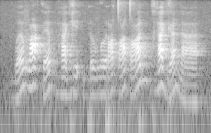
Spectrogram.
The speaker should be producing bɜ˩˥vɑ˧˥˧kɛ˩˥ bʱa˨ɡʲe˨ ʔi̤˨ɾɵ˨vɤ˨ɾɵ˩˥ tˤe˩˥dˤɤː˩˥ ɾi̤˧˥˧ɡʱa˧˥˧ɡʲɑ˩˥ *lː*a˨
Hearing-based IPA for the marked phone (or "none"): n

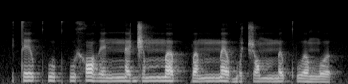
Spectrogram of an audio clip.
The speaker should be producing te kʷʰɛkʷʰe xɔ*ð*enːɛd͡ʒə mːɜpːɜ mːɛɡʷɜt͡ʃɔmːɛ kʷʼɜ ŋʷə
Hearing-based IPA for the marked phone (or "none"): ð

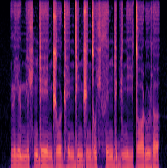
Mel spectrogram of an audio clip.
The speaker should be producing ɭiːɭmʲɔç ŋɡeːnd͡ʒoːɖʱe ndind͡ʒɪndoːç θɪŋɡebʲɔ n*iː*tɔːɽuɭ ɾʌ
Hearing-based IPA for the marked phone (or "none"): iː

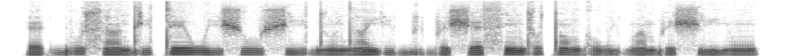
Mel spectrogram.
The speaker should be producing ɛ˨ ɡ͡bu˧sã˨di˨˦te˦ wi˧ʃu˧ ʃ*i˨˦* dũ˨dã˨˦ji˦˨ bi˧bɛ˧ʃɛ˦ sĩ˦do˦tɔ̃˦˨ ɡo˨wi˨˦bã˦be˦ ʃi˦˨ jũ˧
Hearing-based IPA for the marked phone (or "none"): i˨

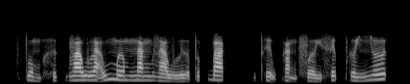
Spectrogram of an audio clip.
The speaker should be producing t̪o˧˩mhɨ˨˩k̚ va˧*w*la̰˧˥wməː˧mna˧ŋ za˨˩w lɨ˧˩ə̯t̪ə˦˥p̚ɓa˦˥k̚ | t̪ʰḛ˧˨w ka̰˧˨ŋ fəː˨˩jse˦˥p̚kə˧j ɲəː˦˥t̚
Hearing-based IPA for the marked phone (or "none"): w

